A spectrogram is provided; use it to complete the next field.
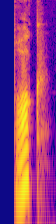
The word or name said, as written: brok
